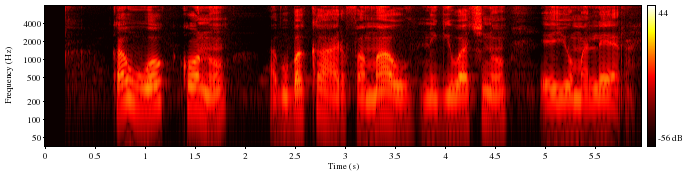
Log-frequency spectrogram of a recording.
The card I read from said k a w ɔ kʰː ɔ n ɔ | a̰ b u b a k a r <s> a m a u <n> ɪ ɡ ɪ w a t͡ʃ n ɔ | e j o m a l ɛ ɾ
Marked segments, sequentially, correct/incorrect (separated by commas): incorrect, correct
